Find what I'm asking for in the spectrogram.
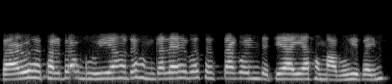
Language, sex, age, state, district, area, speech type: Assamese, female, 18-30, Assam, Dhemaji, urban, conversation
